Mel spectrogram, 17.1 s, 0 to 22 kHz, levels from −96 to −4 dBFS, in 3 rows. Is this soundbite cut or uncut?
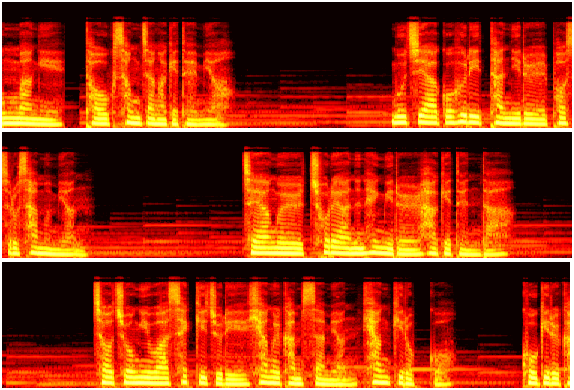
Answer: cut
